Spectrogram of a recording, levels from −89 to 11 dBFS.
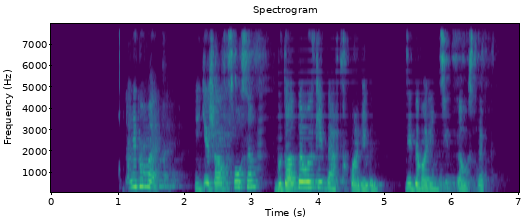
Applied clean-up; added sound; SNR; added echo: neural mask model DeepFilterNet 3.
